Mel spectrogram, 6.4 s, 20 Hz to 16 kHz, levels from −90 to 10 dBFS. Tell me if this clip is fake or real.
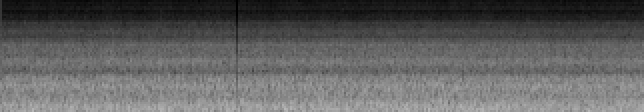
real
